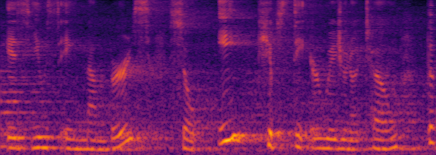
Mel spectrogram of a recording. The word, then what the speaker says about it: 一: the one thousandth time in this case e changes tone to the fourth tone when it's followed by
